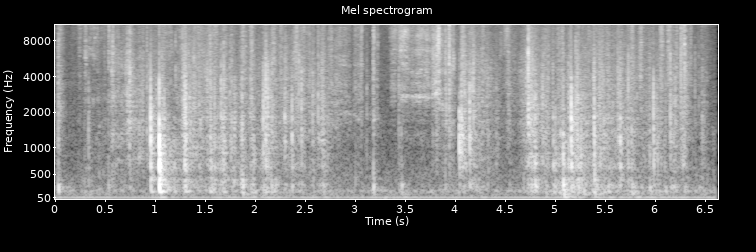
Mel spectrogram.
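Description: Bare fingers squeeze and crumble a solid pressed block of gym chalk (magnesium carbonate) in a white bucket, and powder falls from the hands. The clip is a quiet run of dry, crinkly crunches and gritty crackles that rise and fade irregularly, with brief sharper snaps near the start and middle.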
